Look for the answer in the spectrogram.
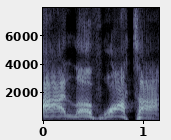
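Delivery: high, slow, yelled Boston accent.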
